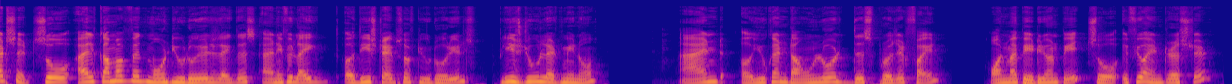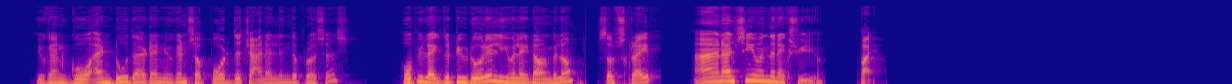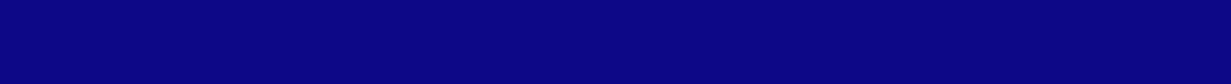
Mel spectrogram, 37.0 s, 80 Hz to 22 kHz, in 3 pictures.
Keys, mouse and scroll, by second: 16.1 ctrl+s, 16.1 middle click, 16.1 scroll down 3.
